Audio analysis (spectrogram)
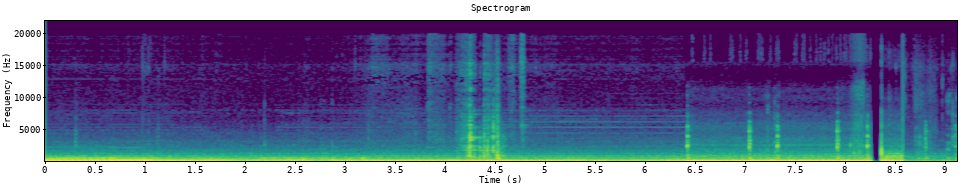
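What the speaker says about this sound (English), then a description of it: "this one being a really handsome one with a loud exhaust" Supercharged 2020 Ford Mustang GT with a 5.0 V8 and loud exhaust, idling with a steady deep rumble that swells into a louder, heavier drone near the end, with a brief drop and a few light clicks.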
